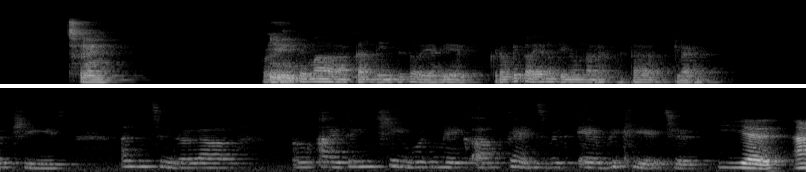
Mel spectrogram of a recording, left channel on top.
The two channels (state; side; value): different; both; correlation 0.00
